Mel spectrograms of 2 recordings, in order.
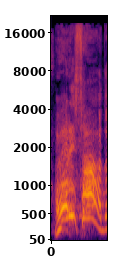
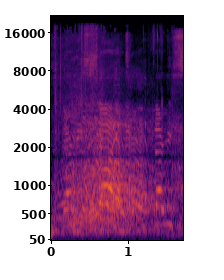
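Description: First: High, loud mock lament; hammed-up loud sad wail. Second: Slow breathy whisper of sorrow; hammed-up sad whisper; mock sad whisper. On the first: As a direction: cry it out theatrically. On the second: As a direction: whisper it like a sulking child. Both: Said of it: "I was so disappointed".

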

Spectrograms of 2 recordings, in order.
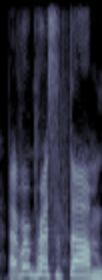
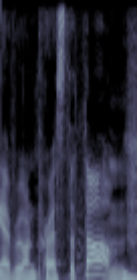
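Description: First: Higher and louder, rallying the audience; loud urging. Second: Said in the usual way. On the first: Real, not acted. Host urges the listeners to press the thumb, loudly. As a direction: push it out as a call to everyone. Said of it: "repeats it to the audience". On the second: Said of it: "[name] is saying".

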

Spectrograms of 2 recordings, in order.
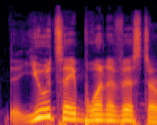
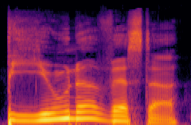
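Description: First: Buena Vista with Spanish bw sound. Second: Buena Vista said slowly as BYOO-na, louder; local Colorado Buena Vista. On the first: Shown as a demonstration. Asking friends, Spanish Buena Vista. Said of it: "how would you say it". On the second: Retold or imitated. Mocking how Colorado locals say it. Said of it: "They say".

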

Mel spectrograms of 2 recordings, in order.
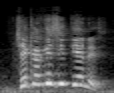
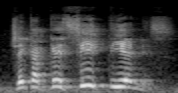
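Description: First: Higher, ringing repeat of qué sí tienes. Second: Slow, leaning hard on sí; sí drawn out and punched, slowly; stress on sí. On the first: Preacher repeating the line to the congregation, pitched up high. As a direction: lift qué up high and call it out. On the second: Preacher urging the congregation, slow with weight on sí. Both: Shown as a demonstration.

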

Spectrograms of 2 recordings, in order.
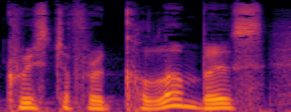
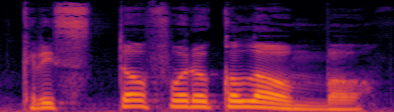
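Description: First: Said in the usual way. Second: Higher-pitched Italian accent on the name; put-on Italian pronunciation. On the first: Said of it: "they like to call him in the United States". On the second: Shown as a demonstration. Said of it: "That's my best, um, Italian accent".

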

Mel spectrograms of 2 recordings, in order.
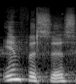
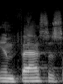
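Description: First: Said in the usual way. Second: "emphasis" with the stress wrongly on the middle syllable, em-PHA-sis; misplaced stress. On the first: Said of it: "put the emphasis on". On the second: Shown as a demonstration. Preacher joking on putting the emphasis elsewhere, "emphasis" stressed em-PHA-sis. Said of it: "emphasis on a different syllable".

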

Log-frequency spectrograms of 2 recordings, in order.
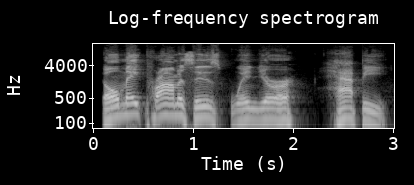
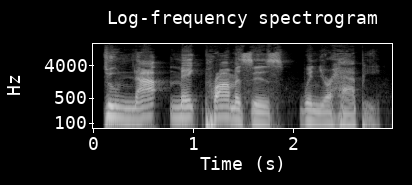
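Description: First: Slow, weighty, leaning on make; slow repeated advice. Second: Slow, each word laid down like wisdom; slow proverb delivery. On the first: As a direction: hammer the lesson home slowly. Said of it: "dumbass decision". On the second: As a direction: preach it slowly like an old proverb. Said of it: "This is an old Chocolate is Confucius proverb here". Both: Shown as a demonstration.

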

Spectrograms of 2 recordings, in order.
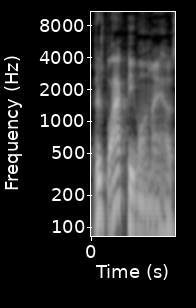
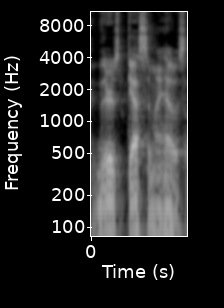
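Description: First: Alarmed exclamation. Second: Said in the usual way. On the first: Shown as a demonstration. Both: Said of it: "It'd be like".

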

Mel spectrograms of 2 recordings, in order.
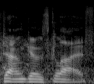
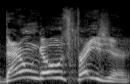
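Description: First: Said in the usual way. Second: High, drawn-out sportscaster call; loud, stretched-out boxing commentary impression; Howard Cosell. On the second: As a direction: call the knockdown like an excited ringside announcer. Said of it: "If Howard Cosell was gonna announce this".

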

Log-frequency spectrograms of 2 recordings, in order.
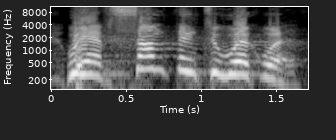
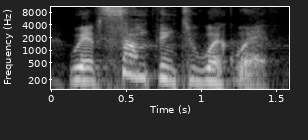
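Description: First: Emphatic repeat. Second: Said in the usual way. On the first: Shown as a demonstration. Repeated, second louder.

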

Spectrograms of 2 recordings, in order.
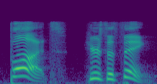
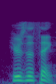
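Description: First: Slow, louder, higher build-up; dramatic emphasis. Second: Said in the usual way. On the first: Shown as a demonstration. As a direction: lean hard on it like a big reveal.

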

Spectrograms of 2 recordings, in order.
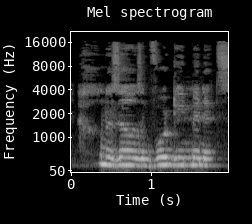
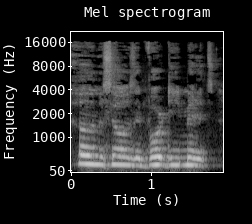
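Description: First: Said in the usual way. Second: Hushed, unvoiced announcement; whispering. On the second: Shown as a demonstration. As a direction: breathe it out as a whisper. I repeat.

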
